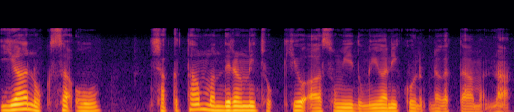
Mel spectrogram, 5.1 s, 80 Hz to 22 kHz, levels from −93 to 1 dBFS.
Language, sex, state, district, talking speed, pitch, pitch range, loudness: Garo, male, Meghalaya, West Garo Hills, 115 wpm, 130 Hz, 115-150 Hz, -19 LUFS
